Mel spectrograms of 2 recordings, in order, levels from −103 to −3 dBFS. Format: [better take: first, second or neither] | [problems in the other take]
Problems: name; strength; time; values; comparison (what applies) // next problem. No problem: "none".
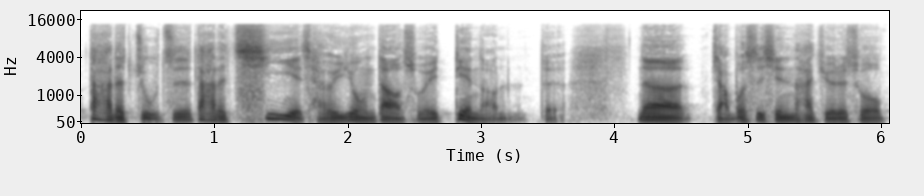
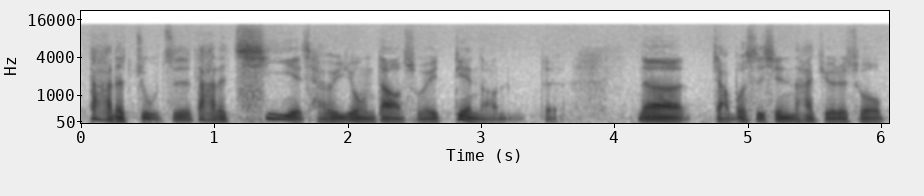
first | hiss; faint; throughout; 25 dB below the speech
